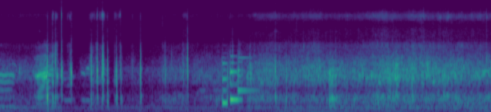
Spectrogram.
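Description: Small boat ride on water off a white-sand coast, with a hum of motion, splashing and wind noise under close voices chatting and laughing, along with clicks and knocks.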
